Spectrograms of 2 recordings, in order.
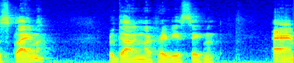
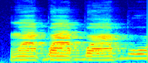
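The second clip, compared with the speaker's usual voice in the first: high, whiny mock crying noise; mocking wah wah; 8 semitones higher, 4 dB louder, much slower than usual. Mocking the complaining women with high wah wahs. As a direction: mimic a whining woman, pitched up.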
